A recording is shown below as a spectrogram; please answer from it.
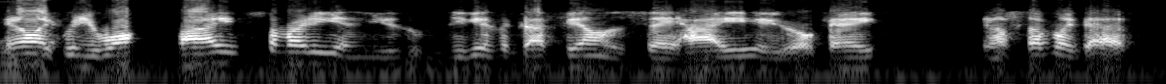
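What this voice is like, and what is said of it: Boston accent. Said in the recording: “my voice, Boston accent”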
